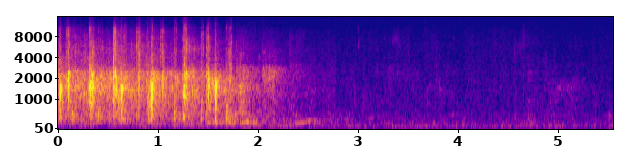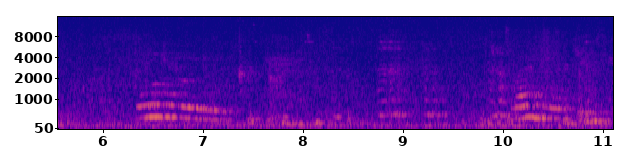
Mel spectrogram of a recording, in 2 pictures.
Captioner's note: applause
